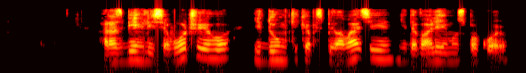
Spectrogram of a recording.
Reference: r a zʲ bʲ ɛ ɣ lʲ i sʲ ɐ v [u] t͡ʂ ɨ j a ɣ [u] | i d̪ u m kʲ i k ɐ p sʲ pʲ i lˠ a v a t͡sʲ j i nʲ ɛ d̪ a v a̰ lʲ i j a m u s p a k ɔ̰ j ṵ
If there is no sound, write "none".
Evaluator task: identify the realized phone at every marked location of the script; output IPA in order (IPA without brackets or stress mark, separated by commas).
ɔ, ɔ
